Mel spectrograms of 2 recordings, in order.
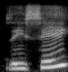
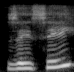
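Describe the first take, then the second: Both takes have the same delivery.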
